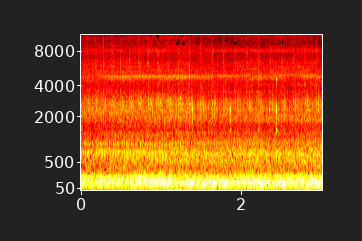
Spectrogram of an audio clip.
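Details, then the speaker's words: 1968 Buick Skylark Custom V8, revived after about 40 years sitting, with the PCV disconnected: deep, steady idle with no misses, and the earlier knock has gone. Normal idle. "listen to that thing idle now he's just running sweet yep"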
